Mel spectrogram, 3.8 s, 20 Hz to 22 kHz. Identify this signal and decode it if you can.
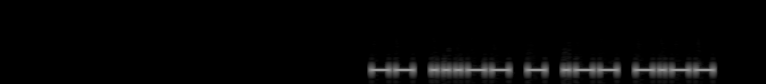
Morse code, heard as a keyed tone, about 40 wpm, 700 Hz. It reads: M3TWY
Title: DXCC-100 Call Signs - 5 Characters - 40wpm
